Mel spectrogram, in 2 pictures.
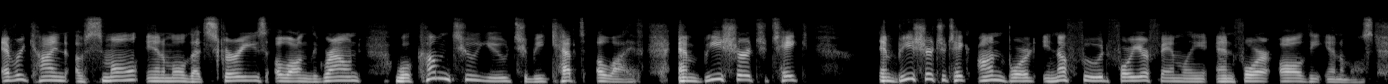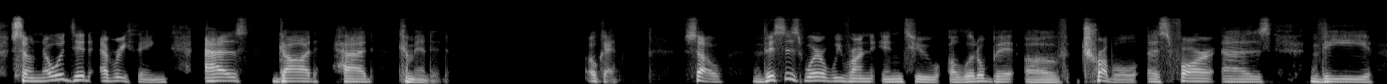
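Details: Adult man with a self-described speech impediment, reading scripture aloud: stuttering.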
